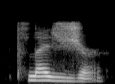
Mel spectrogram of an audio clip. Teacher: Pleasure. And it's the sh with voicing. J, pleasure.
